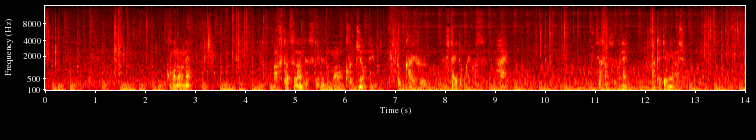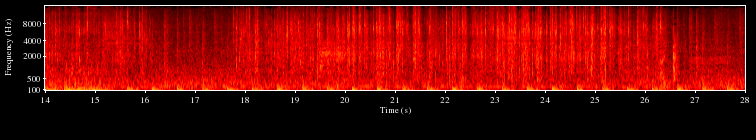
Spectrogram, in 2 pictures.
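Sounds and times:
background music with steady beat: 0.0 - 28.0
plastic bag crinkling: 15.2 - 16.2, 17.8 - 27.0.

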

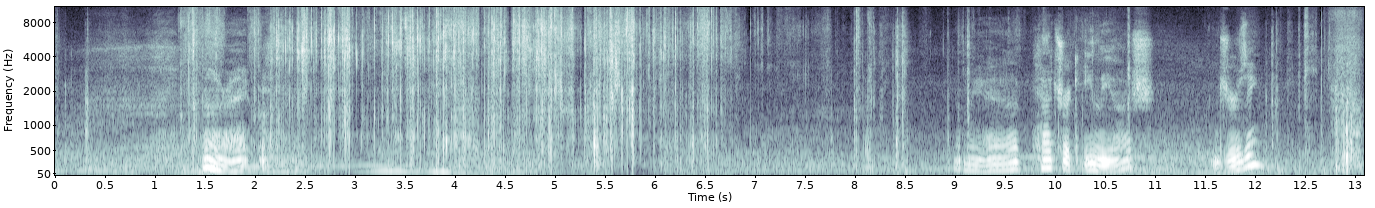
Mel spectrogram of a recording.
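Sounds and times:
foil wrapper tearing and crinkling: 1.2 - 7.1.

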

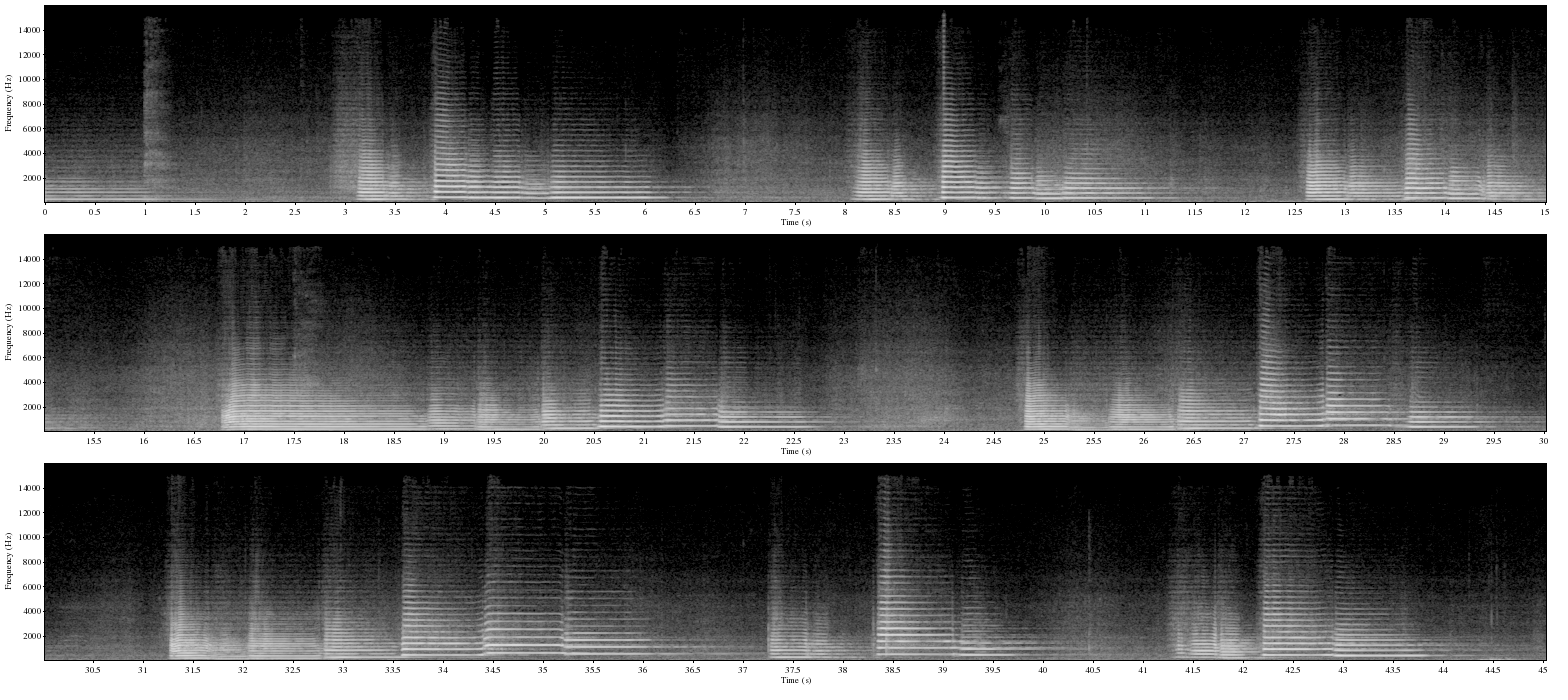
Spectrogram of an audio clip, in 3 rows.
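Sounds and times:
trumpet playing jazz: 0.0 - 45.0.

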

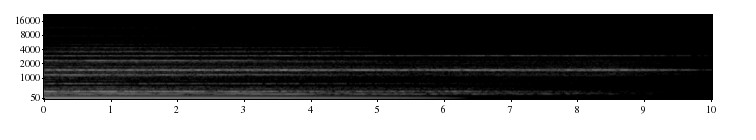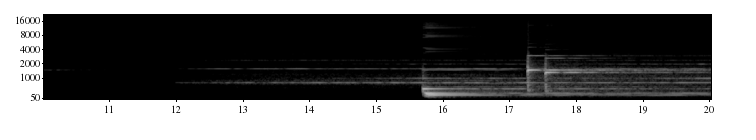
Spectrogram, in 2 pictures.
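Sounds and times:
soft sustained tone: 0.0 - 9.3, 12.4 - 20.0.

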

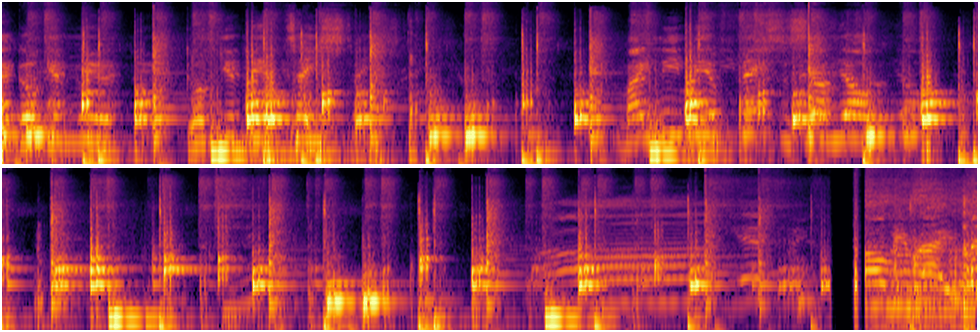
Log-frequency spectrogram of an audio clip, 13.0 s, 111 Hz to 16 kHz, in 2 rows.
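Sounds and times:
congas: 0.0 - 13.0
low drum thuds: 0.0 - 13.0.

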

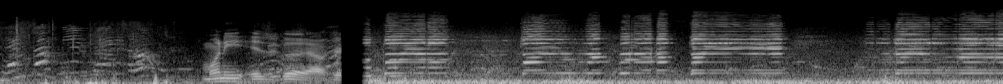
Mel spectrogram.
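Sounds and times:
children talking and calling out: 0.0 - 2.0, 3.0 - 3.4.

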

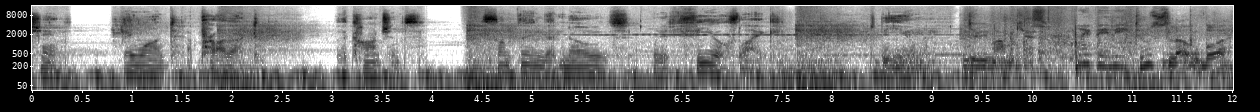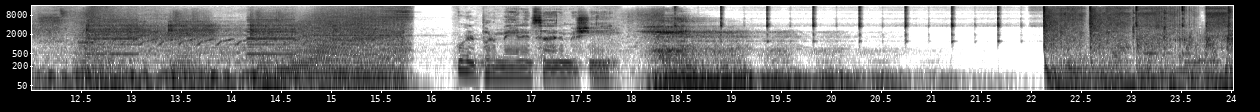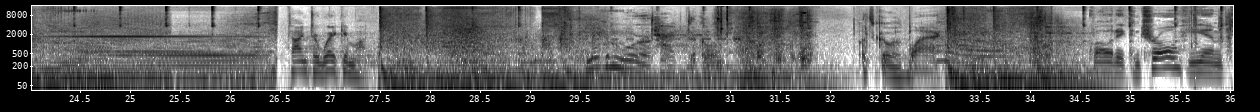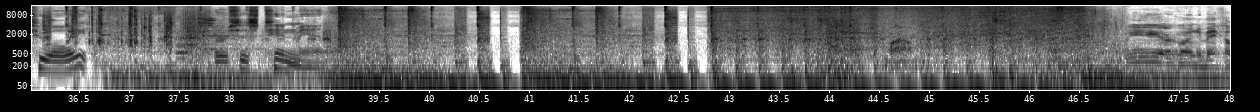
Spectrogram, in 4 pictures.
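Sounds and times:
action trailer music: 0.0 - 16.3, 17.9 - 26.6, 27.4 - 32.2, 33.1 - 48.0
clock-like ticking: 18.1 - 26.5, 33.5 - 36.6, 38.1 - 43.6.

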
